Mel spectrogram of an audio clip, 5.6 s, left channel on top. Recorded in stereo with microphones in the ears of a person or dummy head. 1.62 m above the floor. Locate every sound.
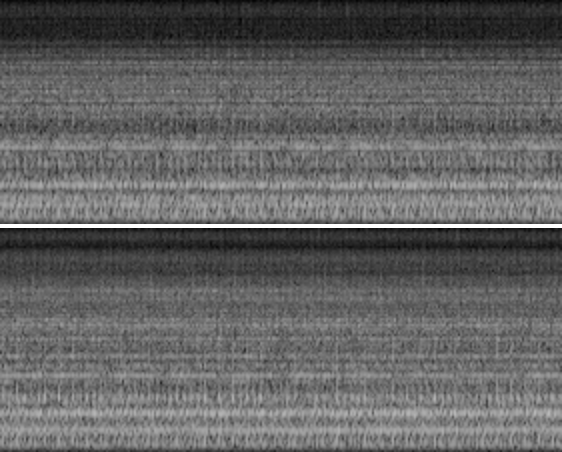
0.0 s a machine running: 50° right (ahead or behind), 1.9 m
